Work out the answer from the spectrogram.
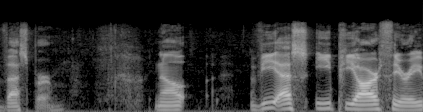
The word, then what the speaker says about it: VSEPR: electron pair repulsion Theory oftentimes pronounced as an acronym Vesper now vs Theory Vesper theory in chemistry helps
